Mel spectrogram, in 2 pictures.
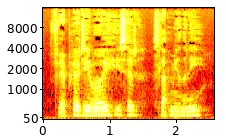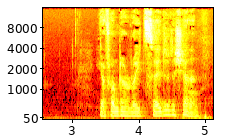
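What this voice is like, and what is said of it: Irish Cork accent. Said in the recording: “a benevolent Cork accent”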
